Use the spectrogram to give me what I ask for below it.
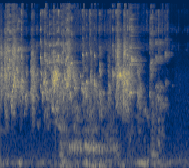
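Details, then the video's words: Budgerigars make two loud bursts of scratchy chatter and squawks, with a low hum beneath. The clip fades to quiet at the end. "Budgies Singing"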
